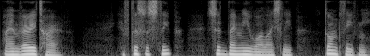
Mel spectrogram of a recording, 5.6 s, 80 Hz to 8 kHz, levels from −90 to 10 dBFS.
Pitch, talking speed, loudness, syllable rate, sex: 125 Hz, 185 wpm, -17 LUFS, 5.7 syllables/s, male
